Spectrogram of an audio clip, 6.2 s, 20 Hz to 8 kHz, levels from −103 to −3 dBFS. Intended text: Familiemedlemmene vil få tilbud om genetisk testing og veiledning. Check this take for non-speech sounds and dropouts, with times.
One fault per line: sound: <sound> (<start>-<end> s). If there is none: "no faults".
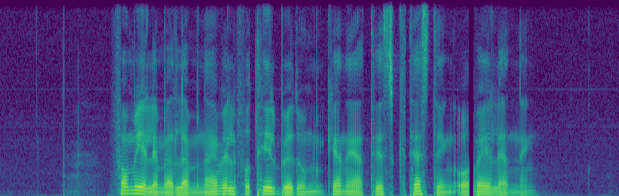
sound: dropout (4.7-4.7 s)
